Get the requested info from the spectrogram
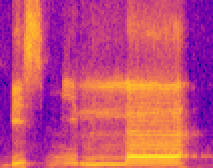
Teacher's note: Bismillah, huruf sebelumnya berbaris bawah, maka lafaz Allah itu kamu kena baca dengan nipis.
